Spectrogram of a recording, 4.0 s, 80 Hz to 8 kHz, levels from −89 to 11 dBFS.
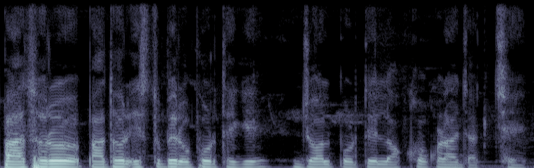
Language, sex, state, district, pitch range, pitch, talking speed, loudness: Bengali, male, West Bengal, Alipurduar, 130-140 Hz, 135 Hz, 165 wpm, -19 LUFS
